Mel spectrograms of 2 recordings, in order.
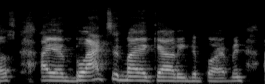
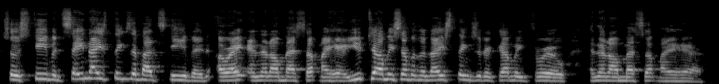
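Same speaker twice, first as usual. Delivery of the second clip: rambling, boastful Trump; Trump impression. Trump asks YouTube viewers for praise, Trump impression.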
